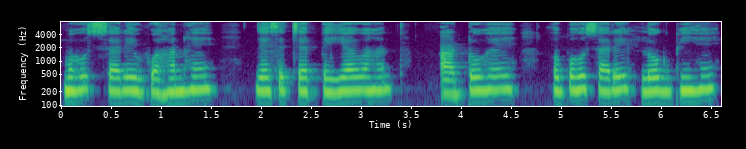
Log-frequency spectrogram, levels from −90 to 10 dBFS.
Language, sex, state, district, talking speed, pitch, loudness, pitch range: Hindi, male, Uttar Pradesh, Lucknow, 145 wpm, 215 Hz, -14 LUFS, 210-225 Hz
